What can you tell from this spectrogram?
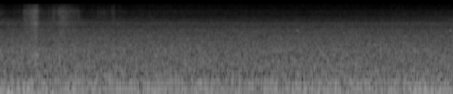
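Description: Steady wind noise buffeting the microphone outdoors, with a few light rustles in the first second.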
